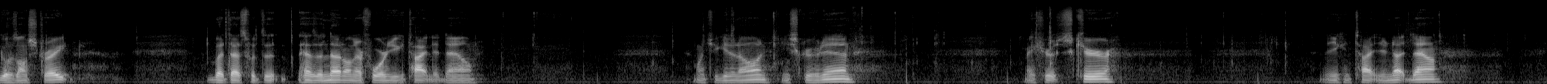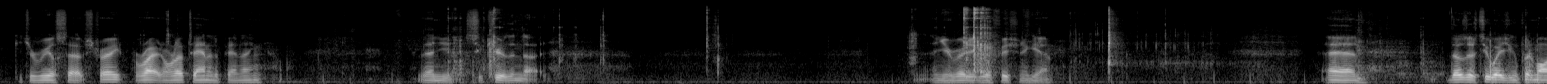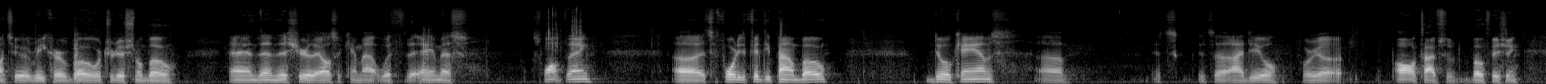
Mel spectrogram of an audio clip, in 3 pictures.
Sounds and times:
Speech: 0.0s - 0.8s, 2.1s - 4.8s, 6.9s - 8.7s, 10.2s - 11.2s, 13.2s - 14.5s, 15.6s - 18.2s, 19.6s - 21.0s, 24.6s - 26.0s, 28.7s - 29.2s, 30.0s - 35.7s, 36.3s - 36.9s, 37.7s - 39.3s, 40.2s - 41.7s, 42.4s - 46.2s.

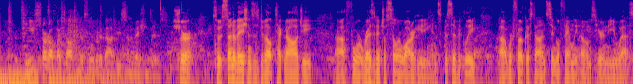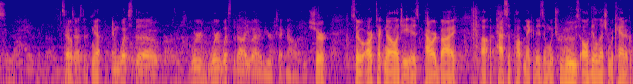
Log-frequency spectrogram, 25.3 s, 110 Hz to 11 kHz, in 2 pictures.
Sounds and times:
Speech: 0.5s - 25.3s.

